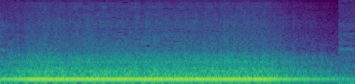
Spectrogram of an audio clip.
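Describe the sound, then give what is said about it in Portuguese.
A motorcycle engine drones loudly, holding a steady low pitch without clear revs, then tapers off slightly at the end, as riders perform risky stunts with their motorcycles at a street party in São Paulo, Brazil. No voices are heard. “Os frequentadores também se exibem com manobras arriscadas com as motos.”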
